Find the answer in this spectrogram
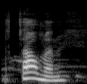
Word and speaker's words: salmon: Do you guys pronounce do you Salmon. pronounce the L in salmon? Salmon. Salmon. I It's don't fucking salmon. know. Audrey's like, I don't fucking No, know. it's salmon. No, no L. Salmon.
